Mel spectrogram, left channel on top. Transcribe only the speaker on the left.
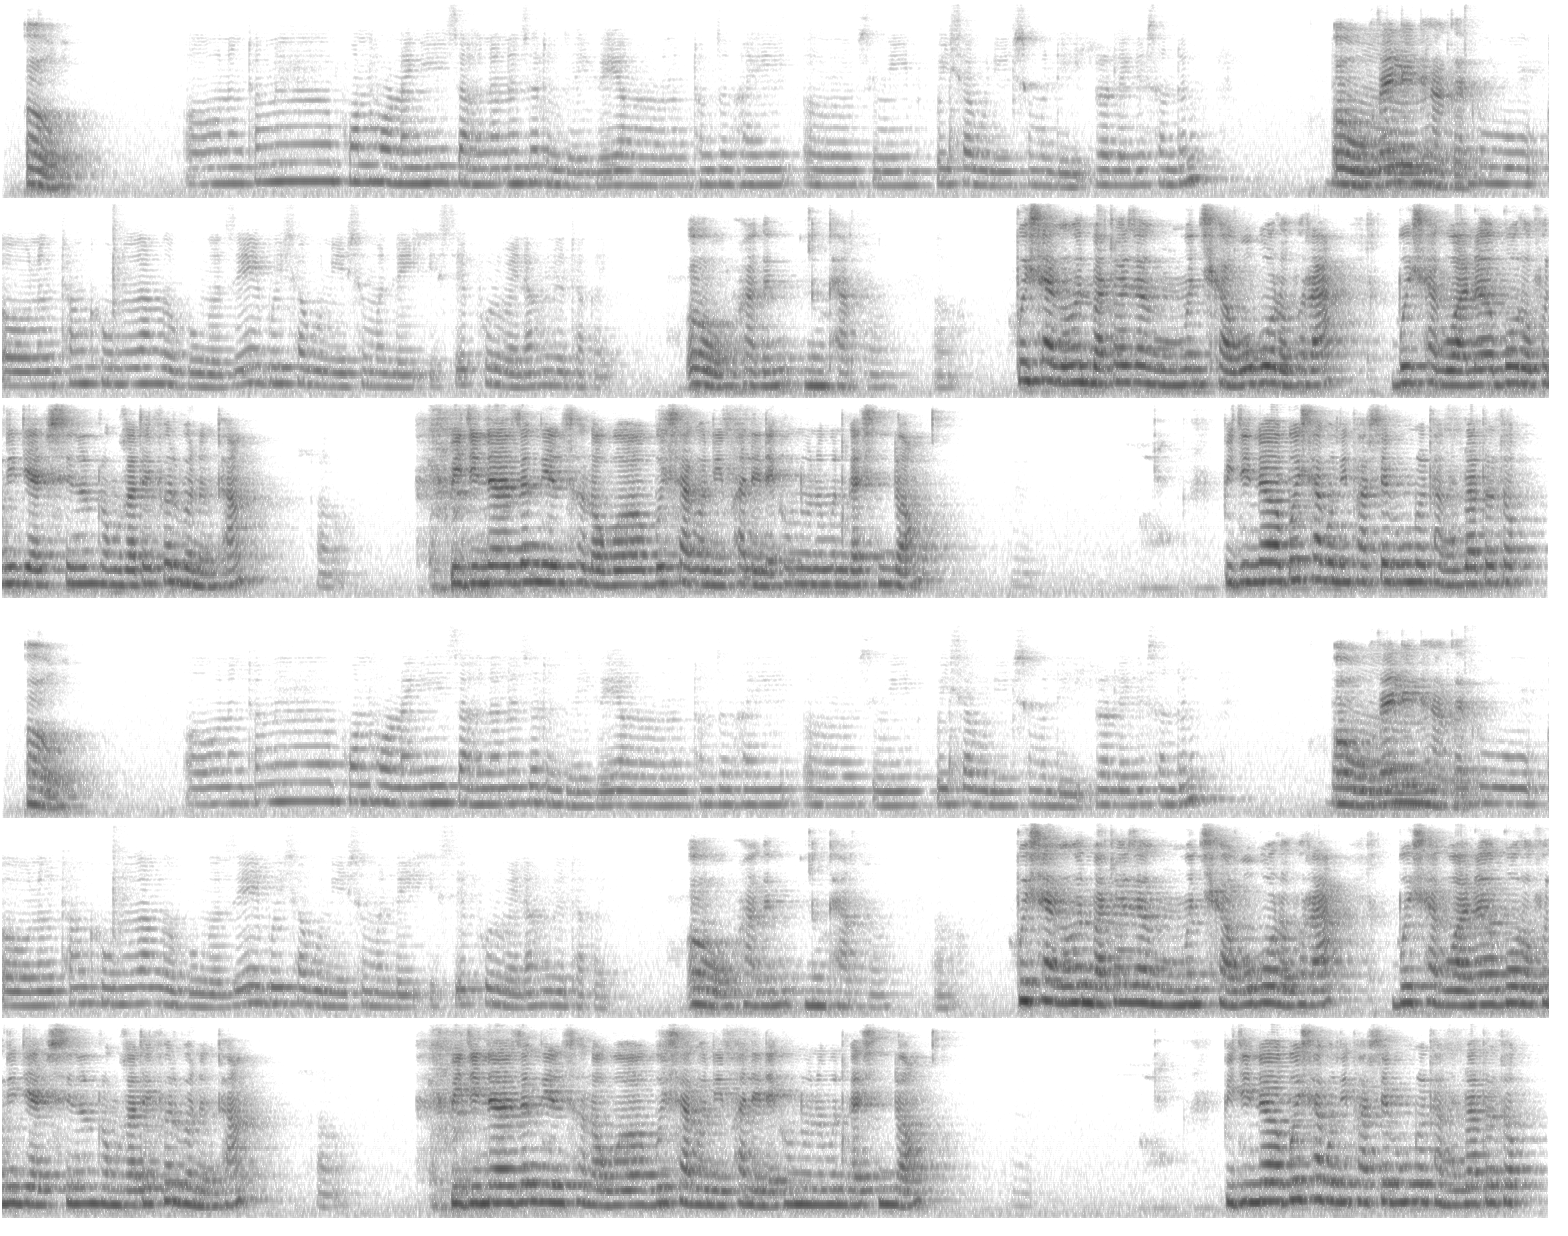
औ औ
औ
रायलायनो
हागोन
औ हागोन नोंथां।
बैसागु होनबाथ' जों मिथिखागौ बर'फोरा बैसागुआनो बर'फोरनि देरसिन रंजाथाइ फोरबो नोंथां।
बिदिनो जोंनि ओनसोलावबो बैसागुनि फालिनायखौ नुनो मोनगासिनो दं।
<inaudible> बिदिनो बैसागुनि फारसे बुंनो थाङोब्लाथ'थ'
